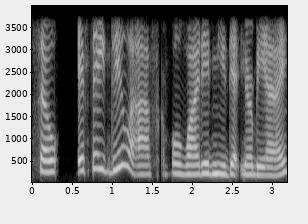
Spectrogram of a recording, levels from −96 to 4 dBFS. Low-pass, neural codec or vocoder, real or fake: 3.6 kHz; autoencoder, 44.1 kHz, a latent of 192 numbers a frame, MeloTTS; fake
